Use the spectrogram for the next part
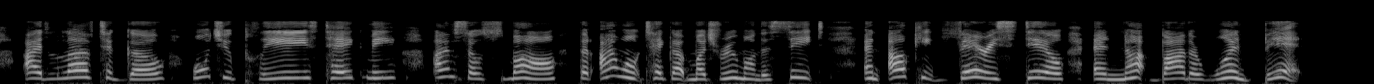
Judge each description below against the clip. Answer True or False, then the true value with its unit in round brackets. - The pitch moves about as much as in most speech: True (3.6 semitones)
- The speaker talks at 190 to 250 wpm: False (140 wpm)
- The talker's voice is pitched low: False (280 Hz)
